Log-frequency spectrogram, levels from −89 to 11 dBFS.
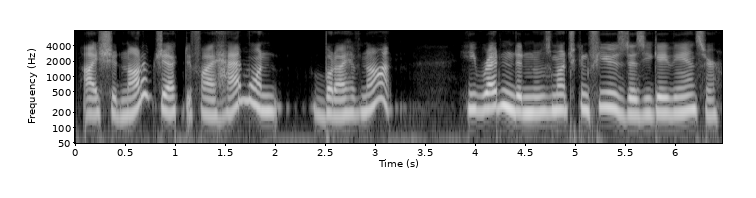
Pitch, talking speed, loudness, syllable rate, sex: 215 Hz, 215 wpm, -16 LUFS, 5.5 syllables/s, female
